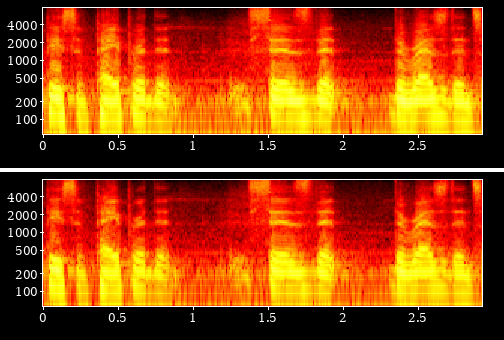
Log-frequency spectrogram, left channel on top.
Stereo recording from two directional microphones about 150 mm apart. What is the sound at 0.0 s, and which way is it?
A man's voice, 25° right (ahead or behind).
